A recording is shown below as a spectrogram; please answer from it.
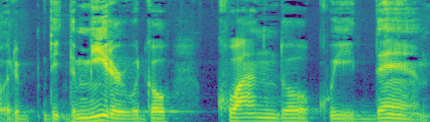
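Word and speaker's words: quandoquidem: the meter would go cuando qui dem so although it's long here it was pronounced short then we have cuando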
